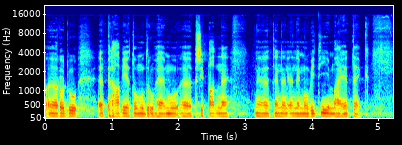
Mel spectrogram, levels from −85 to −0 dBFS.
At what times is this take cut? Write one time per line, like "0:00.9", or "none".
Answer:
0:01.3
0:03.6

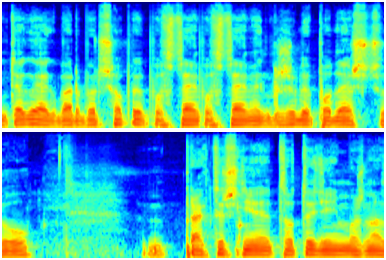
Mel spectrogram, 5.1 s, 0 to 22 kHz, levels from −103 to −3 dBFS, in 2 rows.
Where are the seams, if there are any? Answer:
0:01.3

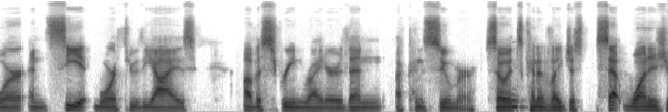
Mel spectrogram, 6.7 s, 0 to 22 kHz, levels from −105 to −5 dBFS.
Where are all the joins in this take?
0:04.8

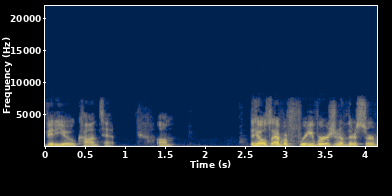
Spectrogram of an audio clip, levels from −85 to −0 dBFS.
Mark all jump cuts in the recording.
none

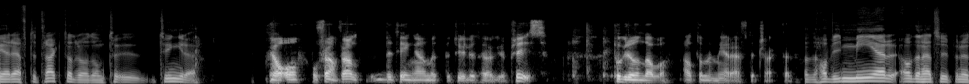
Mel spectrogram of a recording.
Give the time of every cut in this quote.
0:03.1
0:06.7

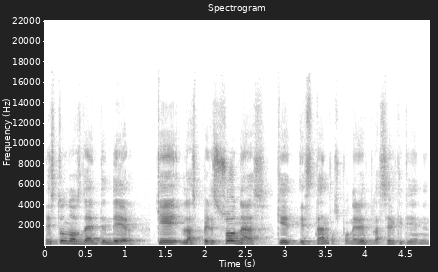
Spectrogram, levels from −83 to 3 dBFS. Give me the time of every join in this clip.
0:01.3
0:02.8
0:03.5

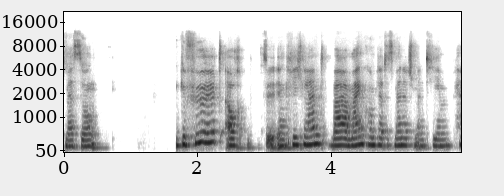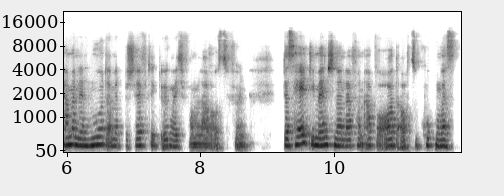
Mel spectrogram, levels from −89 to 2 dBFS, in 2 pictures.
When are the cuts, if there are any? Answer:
0:03.0
0:10.6

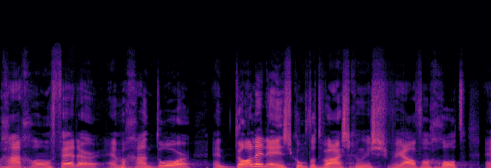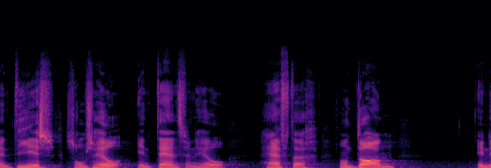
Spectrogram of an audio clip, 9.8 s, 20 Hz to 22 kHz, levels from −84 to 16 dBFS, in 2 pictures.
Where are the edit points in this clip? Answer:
0:04.8
0:05.5

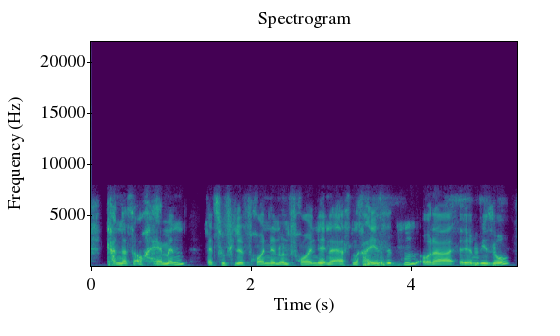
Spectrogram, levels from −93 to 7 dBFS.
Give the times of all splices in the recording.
0:01.5

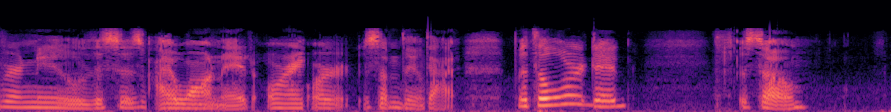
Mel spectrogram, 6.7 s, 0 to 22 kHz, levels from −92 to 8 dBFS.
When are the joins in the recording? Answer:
0:01.1
0:02.3
0:03.2

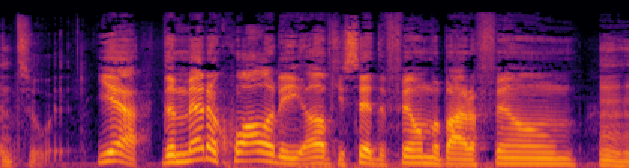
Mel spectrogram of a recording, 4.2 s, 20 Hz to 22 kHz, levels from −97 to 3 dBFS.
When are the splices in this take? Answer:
0:01.0
0:02.2

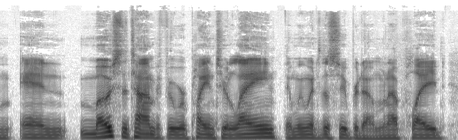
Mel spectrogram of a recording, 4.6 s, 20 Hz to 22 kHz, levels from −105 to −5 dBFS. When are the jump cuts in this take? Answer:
0:02.8

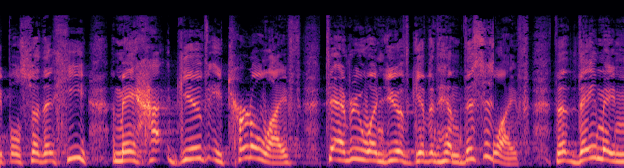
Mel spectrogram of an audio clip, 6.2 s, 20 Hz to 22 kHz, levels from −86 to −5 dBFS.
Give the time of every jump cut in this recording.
0:04.9

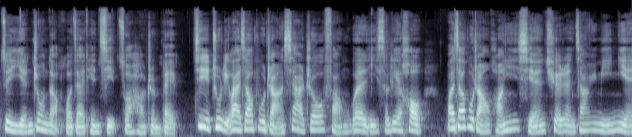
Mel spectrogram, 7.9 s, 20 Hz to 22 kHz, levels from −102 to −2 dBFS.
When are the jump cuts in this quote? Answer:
0:02.3

